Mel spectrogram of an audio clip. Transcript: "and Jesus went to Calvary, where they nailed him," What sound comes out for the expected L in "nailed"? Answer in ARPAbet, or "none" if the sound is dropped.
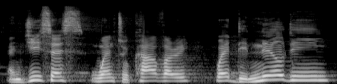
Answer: L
